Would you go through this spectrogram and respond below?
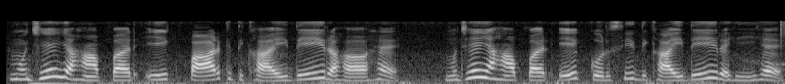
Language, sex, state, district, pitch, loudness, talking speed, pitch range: Hindi, female, Madhya Pradesh, Katni, 210 Hz, -16 LUFS, 135 wpm, 185-255 Hz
